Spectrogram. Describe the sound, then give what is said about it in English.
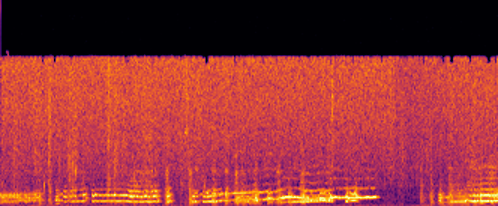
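A hen clucks and murmurs continuously, her tonal, wavering calls rising and falling with brief breaks, sounding restless and complaining, with faint rustling and handling noises beneath as Vaseline is rubbed on her comb and wattles. “When we're not busy greasing up chicken combs or watching our birds fight over kitchen scraps”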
